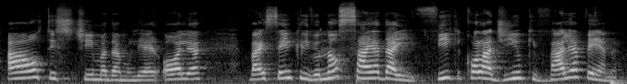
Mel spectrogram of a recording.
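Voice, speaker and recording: A woman's voice: sits high, expressive, normal speed, a bit bright. A Brazilian woman hosting an interview podcast, chatting enthusiastically and effusively, often addressing her audience directly. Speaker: podcast host.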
